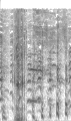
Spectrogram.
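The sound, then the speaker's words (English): A person makes a loud, nasal oink followed by a quick series of short grunting snorts, imitating a pig. “Are we having ham? Who's the pig?”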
